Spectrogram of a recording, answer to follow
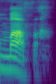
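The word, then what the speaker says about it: Mafah: Running backs, you guys got Mafar. Is that how you pronounce his name? Will Shipley and Phil Maffa. Maffa, okay.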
